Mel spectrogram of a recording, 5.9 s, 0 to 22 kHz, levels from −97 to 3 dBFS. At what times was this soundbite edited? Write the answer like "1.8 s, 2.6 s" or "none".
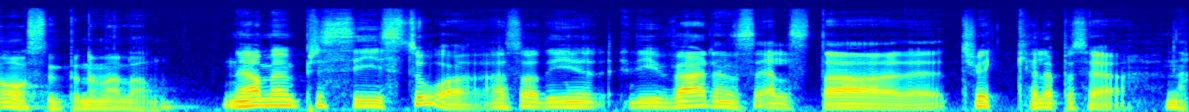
1.1 s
